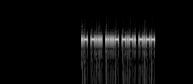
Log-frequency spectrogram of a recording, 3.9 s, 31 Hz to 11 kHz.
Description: Morse code, heard as a keyed tone, about 52 wpm, 700 Hz. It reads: AB4CY
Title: USA Call Signs - 5 Characters - Repeated 2x - 50wpm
